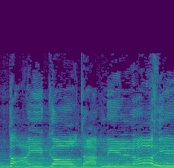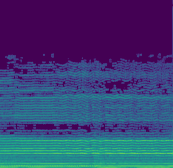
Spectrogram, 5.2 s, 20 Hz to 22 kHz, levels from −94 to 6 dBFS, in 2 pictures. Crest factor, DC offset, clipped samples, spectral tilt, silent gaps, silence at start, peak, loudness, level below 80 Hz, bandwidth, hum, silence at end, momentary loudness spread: 16 dB; under 0.1%; under 0.1%; -5 dB/octave; none; 0 s; -4 dBFS; -19 LUFS; -42 dBFS; 14.5 kHz; none; 0 s; 5 LU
